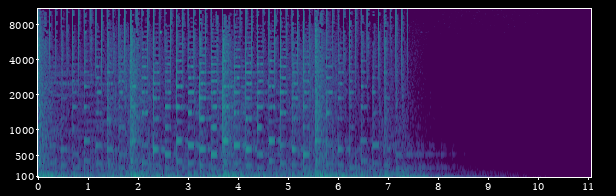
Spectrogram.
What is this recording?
This loop has created using Kontact 5 and woudl be ideally suited for TV and film soundtracks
